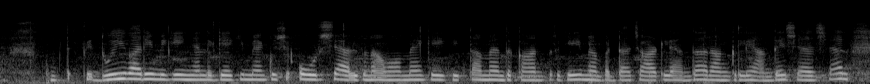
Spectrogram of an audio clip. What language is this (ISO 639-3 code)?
doi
